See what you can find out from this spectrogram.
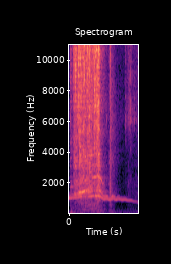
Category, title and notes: Sound effects > Other mechanisms, engines, machines
Handsaw Pitched Tone Twang Metal Foley 36
foley, fx, handsaw, hit, household, metal, metallic, perc, percussion, plank, saw, sfx, shop, smack, tool, twang, twangy, vibe, vibration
